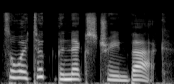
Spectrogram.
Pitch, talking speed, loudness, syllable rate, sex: 240 Hz, 240 wpm, -16 LUFS, 4.3 syllables/s, female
